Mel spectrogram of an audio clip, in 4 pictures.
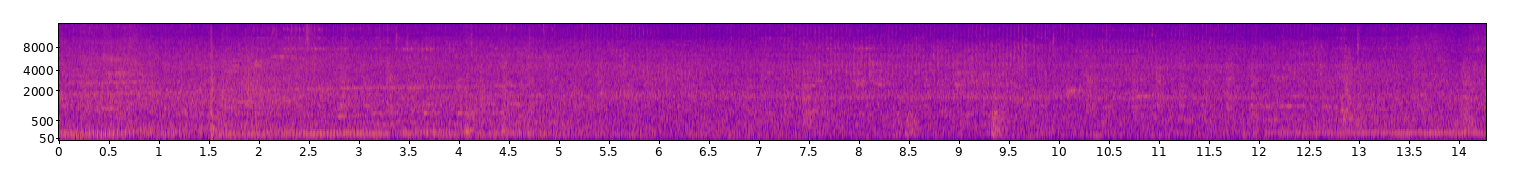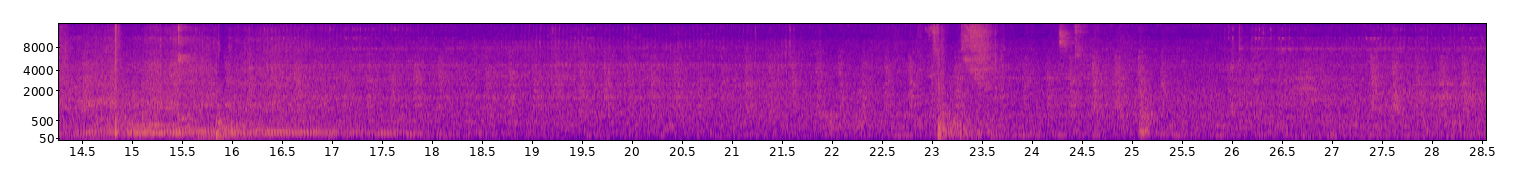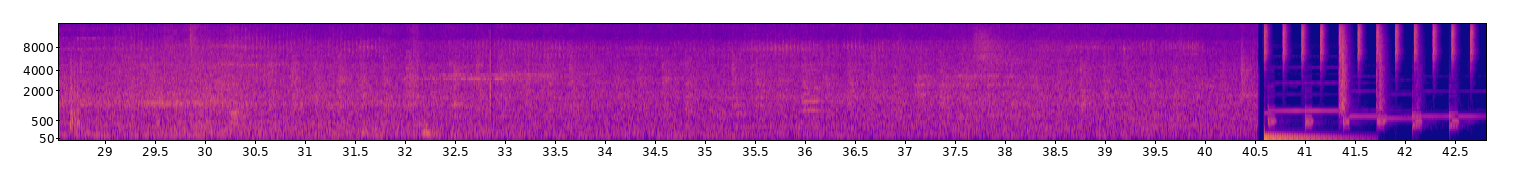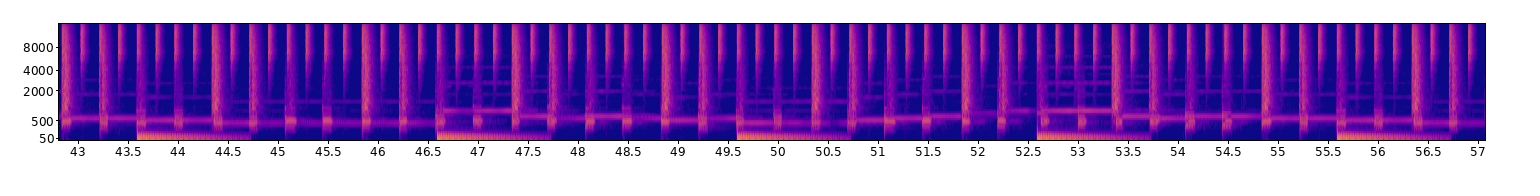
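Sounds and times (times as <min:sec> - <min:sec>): road traffic noise: 0:00.0 - 0:57.0
passing vehicle drone: 0:12.2 - 0:18.2.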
